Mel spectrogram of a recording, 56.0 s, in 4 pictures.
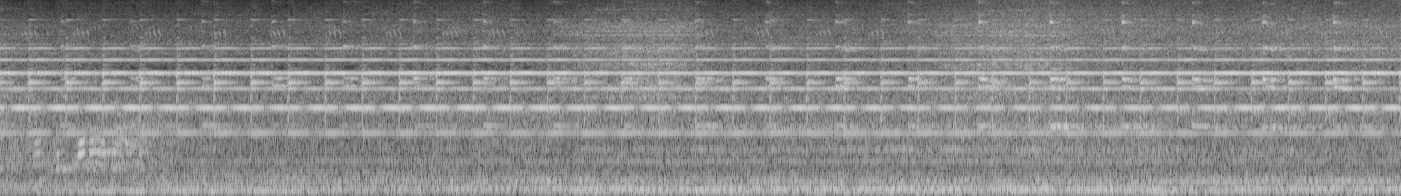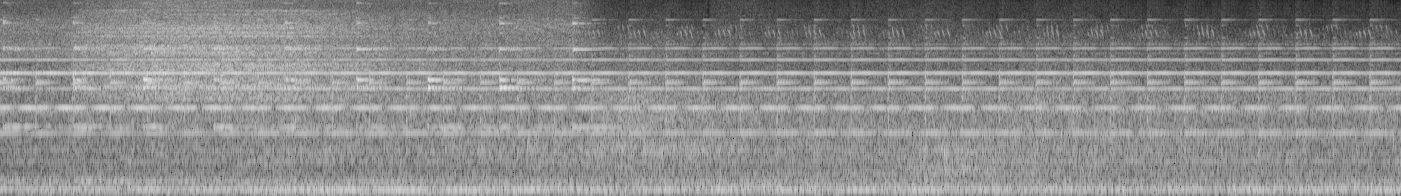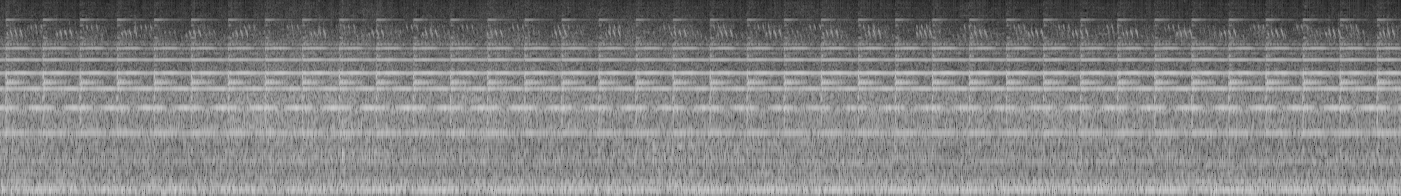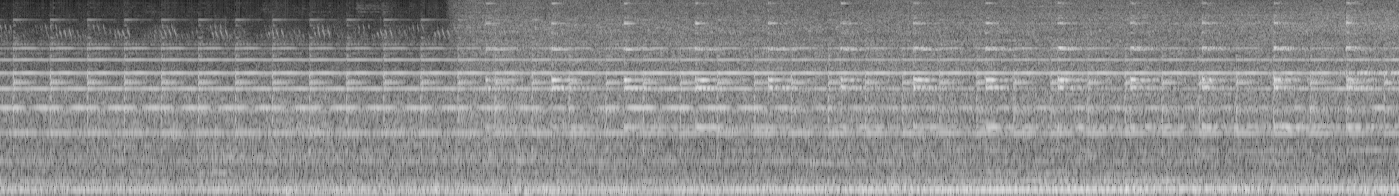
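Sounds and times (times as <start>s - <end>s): diesel locomotive hum: 0.0s - 56.0s
grade crossing bells ringing: 0.0s - 56.0s
hiss: 14.8s - 19.9s, 46.5s - 56.0s.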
